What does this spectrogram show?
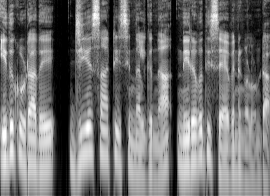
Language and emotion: Malayalam, neutral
